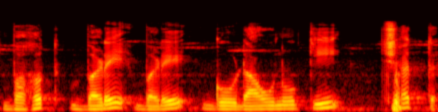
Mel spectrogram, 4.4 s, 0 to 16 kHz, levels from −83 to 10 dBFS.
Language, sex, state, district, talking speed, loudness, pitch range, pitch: Hindi, male, Madhya Pradesh, Dhar, 80 wpm, -21 LUFS, 110-135 Hz, 115 Hz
